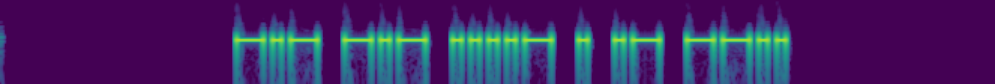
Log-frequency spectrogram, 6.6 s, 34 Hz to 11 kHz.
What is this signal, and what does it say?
Morse code, heard as a keyed tone, about 20 wpm, 700 Hz. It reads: KK4EAZ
